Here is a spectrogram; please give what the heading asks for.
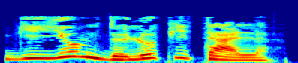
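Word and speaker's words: l'Hôpital: google translate so we can learn how to pronounce it okay that's not on any test guillaume de l'hopital but it's just cool it sounds awesome the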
